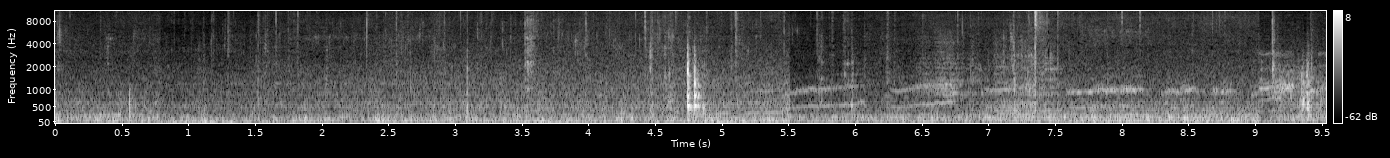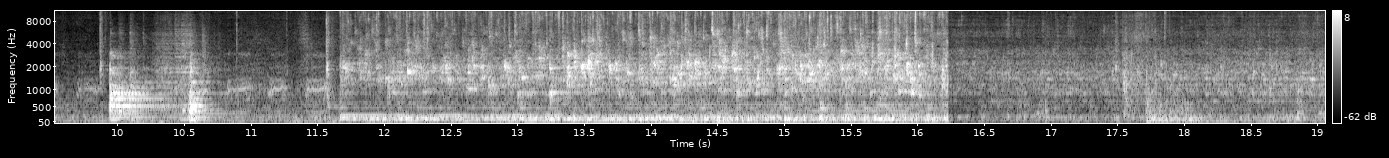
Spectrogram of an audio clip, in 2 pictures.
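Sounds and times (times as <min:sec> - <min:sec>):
wood fire crackling: 0:00.0 - 0:09.1, 0:11.6 - 0:19.0
metal pot clanking on bricks: 0:09.9 - 0:10.9.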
